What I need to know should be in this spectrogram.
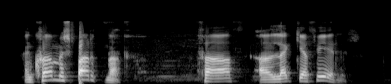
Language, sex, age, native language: Icelandic, male, 40-49, Icelandic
